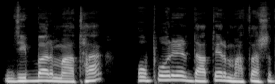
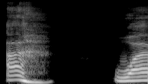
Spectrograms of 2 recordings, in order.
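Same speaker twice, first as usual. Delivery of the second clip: আহওয়া broken by a pause after আহ; split syllables; much slower than usual. Shown as a demonstration. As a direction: say আহ, wait, then a long ওয়া. Teacher splits word in two.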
